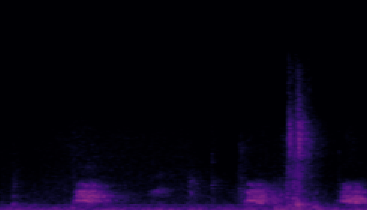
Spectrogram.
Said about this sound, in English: Canoa dog. I freaking choke that thing. Canoa. Our neighbor's dog is named after Canoa Igarashi.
